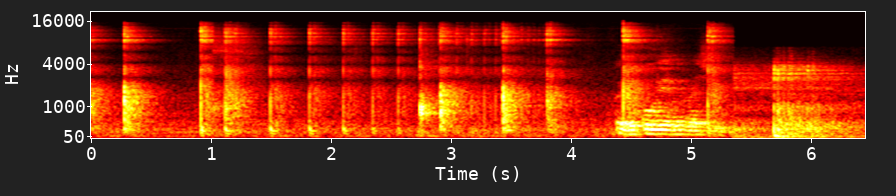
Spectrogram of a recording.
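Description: Table tennis ball knocking off the paddle and table in quick, uneven succession, about a dozen short, sharp pings, as serves are played.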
